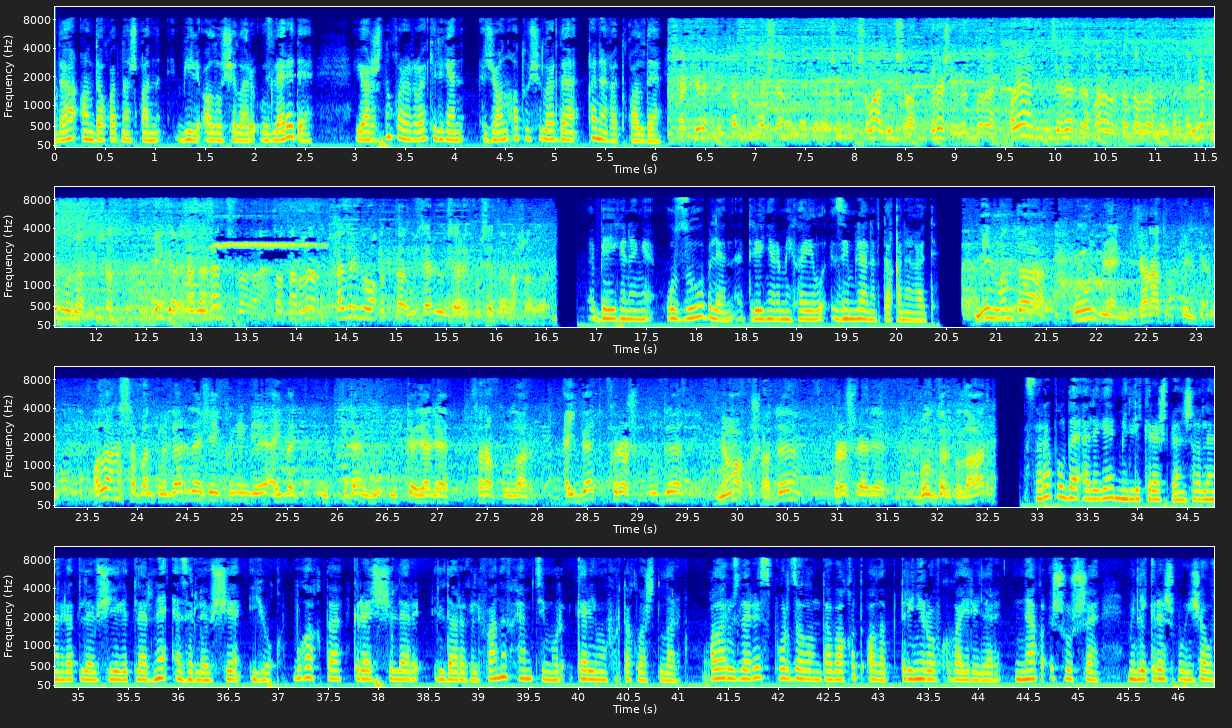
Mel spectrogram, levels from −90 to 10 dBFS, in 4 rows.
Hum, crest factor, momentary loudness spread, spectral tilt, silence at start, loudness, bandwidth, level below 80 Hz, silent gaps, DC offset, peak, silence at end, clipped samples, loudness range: none; 16 dB; 6 LU; -5.5 dB/octave; 0 s; -23 LUFS; 8.8 kHz; -46 dBFS; none; under 0.1%; -8 dBFS; 0 s; under 0.1%; 2 LU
